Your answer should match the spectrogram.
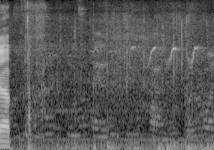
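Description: Work boots stepping and scuffing on an asphalt shingle roof, a few faint irregular steps.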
